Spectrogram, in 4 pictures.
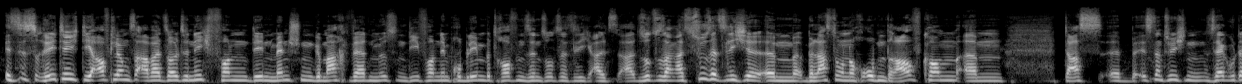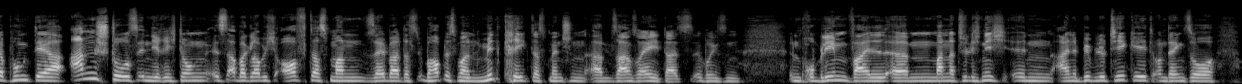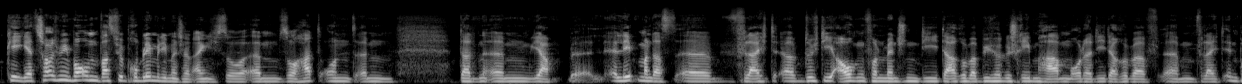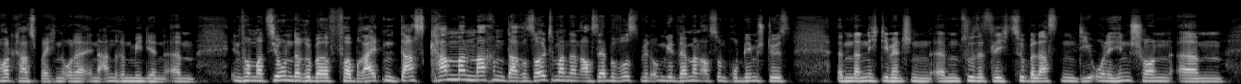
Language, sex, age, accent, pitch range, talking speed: German, male, 30-49, German, 145-180 Hz, 205 wpm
